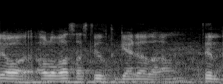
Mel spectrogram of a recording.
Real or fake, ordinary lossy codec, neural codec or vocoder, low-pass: fake; none; codec, 16 kHz, 16 kbps, FreqCodec, smaller model; 7.2 kHz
